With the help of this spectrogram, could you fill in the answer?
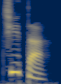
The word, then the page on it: cita: Indonesian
